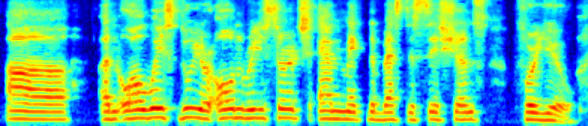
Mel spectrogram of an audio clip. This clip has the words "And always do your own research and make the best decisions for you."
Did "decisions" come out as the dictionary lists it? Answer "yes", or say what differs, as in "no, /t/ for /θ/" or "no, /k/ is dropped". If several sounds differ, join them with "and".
no, /ʃ/ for /ʒ/ and /s/ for /z/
